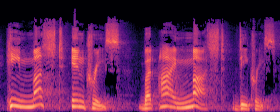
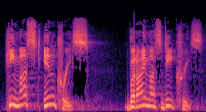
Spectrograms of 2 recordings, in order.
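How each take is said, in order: First: The word must is strongly emphasized. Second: The word must gets no special emphasis.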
